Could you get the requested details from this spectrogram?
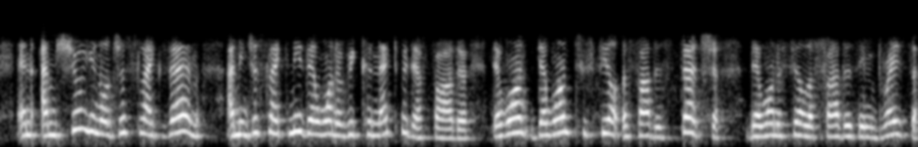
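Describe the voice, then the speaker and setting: Moderate pace, very even loudness and ordinary pitch variation in a French accent. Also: woman, high pitch for a woman. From France (Paris), born in Guadeloupe. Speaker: filmmaker. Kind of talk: radio interview. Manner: halting, with many fillers.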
